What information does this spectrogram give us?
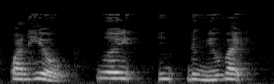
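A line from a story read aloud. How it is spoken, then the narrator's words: Stammering. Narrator (Vietnamese): Bùi Nguyên Dung ấp à ấp úng nói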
